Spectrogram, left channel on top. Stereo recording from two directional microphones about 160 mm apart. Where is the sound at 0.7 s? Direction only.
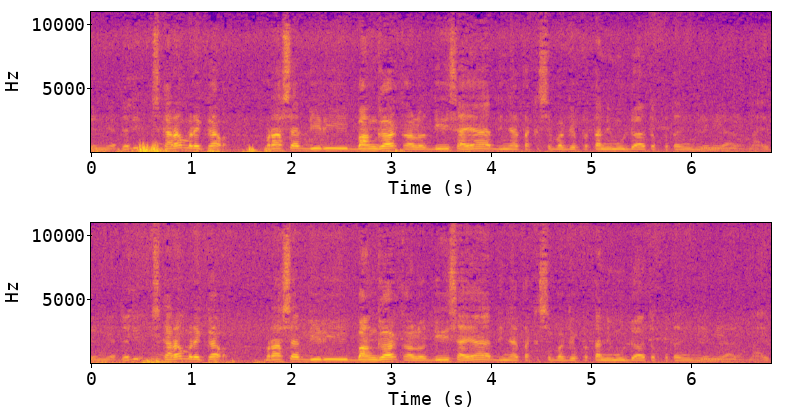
15° left (ahead or behind).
